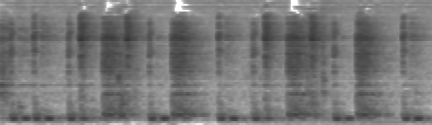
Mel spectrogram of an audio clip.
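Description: Electronic drum loop from Ableton Live, a drum-machine beat with a repeating low bass pulse and crisp high percussion hits in a steady rhythm.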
